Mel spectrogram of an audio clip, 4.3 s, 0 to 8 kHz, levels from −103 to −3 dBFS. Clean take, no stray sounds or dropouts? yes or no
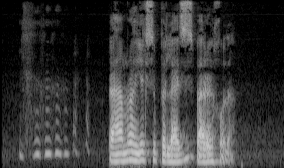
no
